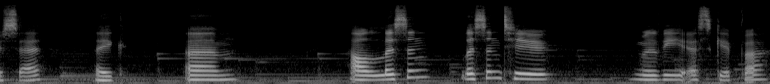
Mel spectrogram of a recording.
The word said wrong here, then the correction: escapade: How do you say that word? Escape? – Escapade. – Escapade.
